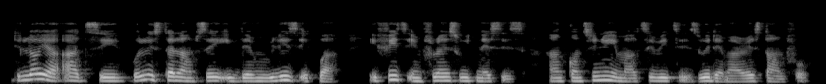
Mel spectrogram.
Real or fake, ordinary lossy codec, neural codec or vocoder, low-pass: real; none; none; 7.2 kHz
